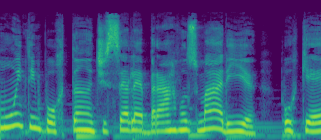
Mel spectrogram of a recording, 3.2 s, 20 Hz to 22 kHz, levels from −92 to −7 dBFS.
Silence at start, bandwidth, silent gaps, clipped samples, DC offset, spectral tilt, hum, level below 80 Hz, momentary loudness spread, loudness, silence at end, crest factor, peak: 0 s; 16 kHz; none; under 0.1%; under 0.1%; -4.5 dB/octave; none; -58 dBFS; 4 LU; -22 LUFS; 0 s; 12 dB; -10 dBFS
